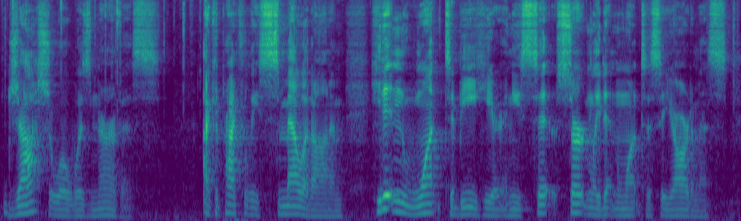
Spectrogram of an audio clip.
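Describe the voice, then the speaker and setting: A man narrates a story with dramatic flair. His pitch moves widely and his tone is bright and forceful. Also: animated, normal speed. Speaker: story reader. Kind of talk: dramatic audiobook-style narration.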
